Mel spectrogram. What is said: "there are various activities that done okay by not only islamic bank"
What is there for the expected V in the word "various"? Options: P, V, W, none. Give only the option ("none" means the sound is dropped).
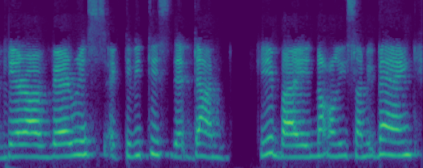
V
